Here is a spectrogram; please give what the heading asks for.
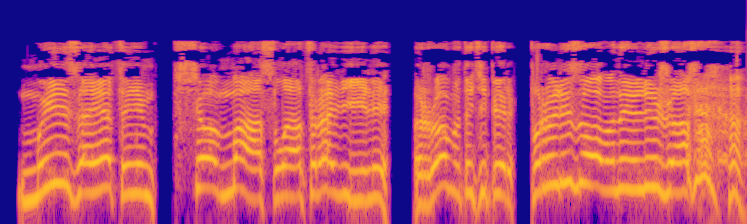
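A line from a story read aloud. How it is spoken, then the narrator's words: Shaking laughter. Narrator (Russian): Засмеялся Толстяк так, что все его подбородки затряслись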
